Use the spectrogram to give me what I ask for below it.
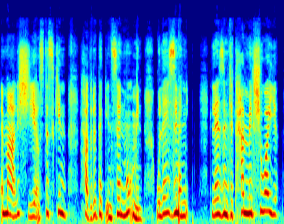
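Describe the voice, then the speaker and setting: A woman voicing a hesitant female doctor with an Egyptian accent, halting and soothing as she breaks bad news. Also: high-pitched, darkish tone, dry recording, clean studio sound, lightly acted. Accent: Egyptian Arabic. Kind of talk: doll play storytelling.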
